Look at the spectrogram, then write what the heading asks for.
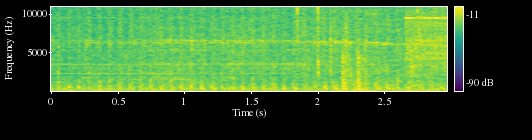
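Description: Fortnite helicopter rotor thrums loud and continuous, a close steady chopping drone with no breaks and no voices.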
